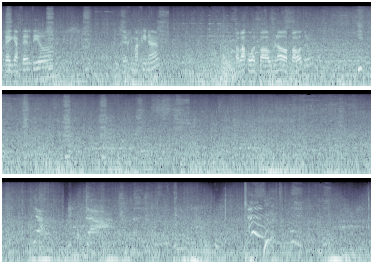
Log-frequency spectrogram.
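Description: A train rumbles along steadily.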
